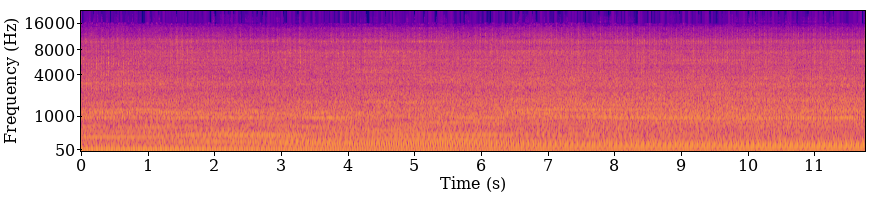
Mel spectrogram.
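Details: John Deere L108 riding mower, deck slows when mowing; muffler bolts fell out and wouldn't tighten. Loud, coarse idle with a steady shaking rattle about three times a second: engine rocking on loose mounting bolts, loose exhaust rattling.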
